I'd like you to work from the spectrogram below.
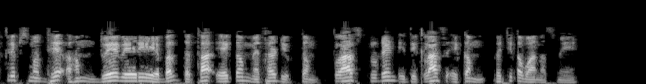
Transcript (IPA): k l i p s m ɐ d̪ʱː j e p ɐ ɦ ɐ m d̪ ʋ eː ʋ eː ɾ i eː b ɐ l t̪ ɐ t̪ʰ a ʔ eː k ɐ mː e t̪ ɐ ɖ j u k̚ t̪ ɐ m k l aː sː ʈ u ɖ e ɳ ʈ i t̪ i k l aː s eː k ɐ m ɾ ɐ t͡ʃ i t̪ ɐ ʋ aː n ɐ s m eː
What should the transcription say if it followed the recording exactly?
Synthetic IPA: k l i p s m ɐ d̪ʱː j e ʔ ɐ ɦ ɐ m d̪ ʋ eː ʋ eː ɾ i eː b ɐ l t̪ ɐ t̪ʰ a ʔ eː k ɐ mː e t̪ʰ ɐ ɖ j u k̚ t̪ ɐ m k l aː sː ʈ u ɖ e ɳ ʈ i t̪ i k l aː s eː k ɐ m ɾ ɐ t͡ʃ i t̪ ɐ ʋ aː n ɐ s m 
